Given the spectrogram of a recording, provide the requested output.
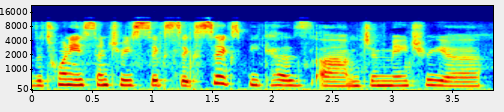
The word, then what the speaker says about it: gematria: And so I kind of put this picture, and it says the 20th century 666 because gematria, how do you say it?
